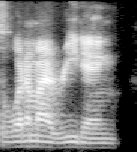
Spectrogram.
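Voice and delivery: ordinary talk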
